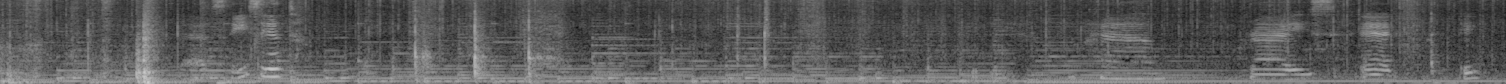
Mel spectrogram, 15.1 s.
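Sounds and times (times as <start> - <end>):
rice sizzling in a pot: 0.0 - 15.0
utensils clicking against a pot: 3.4 - 5.8
plastic spatula scraping a pot: 4.1 - 5.8, 7.4 - 8.7.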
